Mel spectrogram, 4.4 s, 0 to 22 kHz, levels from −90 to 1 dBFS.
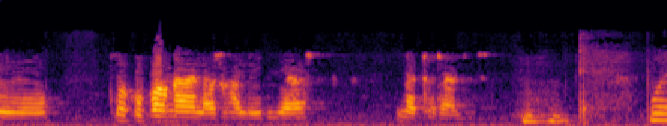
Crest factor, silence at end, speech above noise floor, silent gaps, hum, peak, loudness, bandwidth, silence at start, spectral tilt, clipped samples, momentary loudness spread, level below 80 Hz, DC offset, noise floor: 22 dB; 0 s; 19 dB; none; none; 0 dBFS; -21 LUFS; 8 kHz; 0 s; -2.5 dB/octave; under 0.1%; 21 LU; -50 dBFS; under 0.1%; -40 dBFS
